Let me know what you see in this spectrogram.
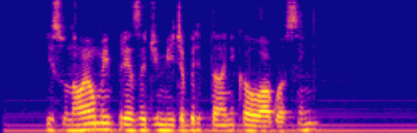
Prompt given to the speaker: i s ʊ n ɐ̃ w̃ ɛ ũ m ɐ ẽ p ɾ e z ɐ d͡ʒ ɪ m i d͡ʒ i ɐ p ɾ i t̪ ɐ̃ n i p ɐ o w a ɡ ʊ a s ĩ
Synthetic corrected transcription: i s ʊ n ɐ̃ w̃ ɛ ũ m ɐ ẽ p ɾ e z ɐ d͡ʒ ɪ m i d͡ʒ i ɐ b ɾ i t̪ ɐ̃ n i k ɐ o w a ɡ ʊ a s ĩ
